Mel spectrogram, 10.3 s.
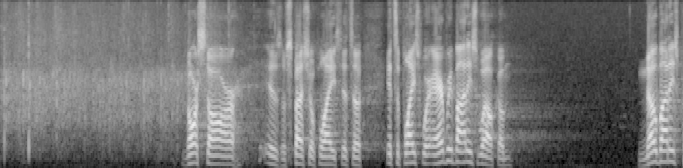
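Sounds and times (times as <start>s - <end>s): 
church audience applauding as a new campus goes live: 0.0s - 4.1s
speech: 2.8s - 7.7s, 9.6s - 10.2s.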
